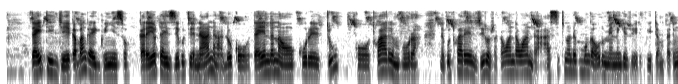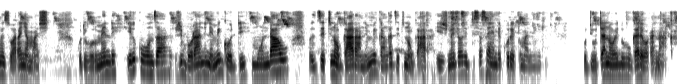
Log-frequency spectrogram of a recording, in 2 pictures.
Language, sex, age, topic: Ndau, female, 36-49, health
